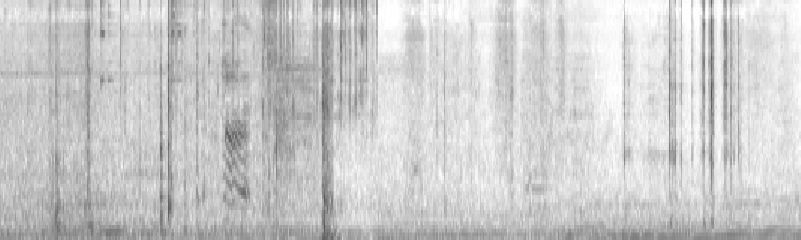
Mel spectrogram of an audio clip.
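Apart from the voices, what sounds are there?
keys jangling while unlocking and getting into car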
